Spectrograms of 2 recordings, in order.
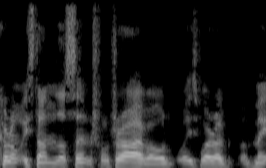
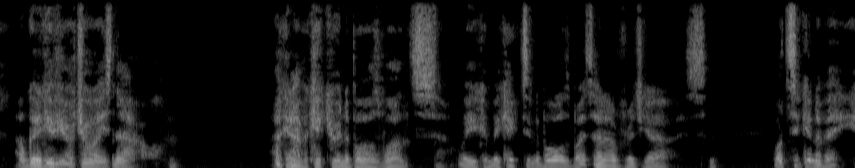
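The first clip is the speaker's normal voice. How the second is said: hard-boiled, hard-nosed movie cop voice; 6 dB quieter than usual. Trying a tough-guy movie impression, ends up Dirty Harry impression. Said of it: "I was gonna do a Dirty Harry".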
